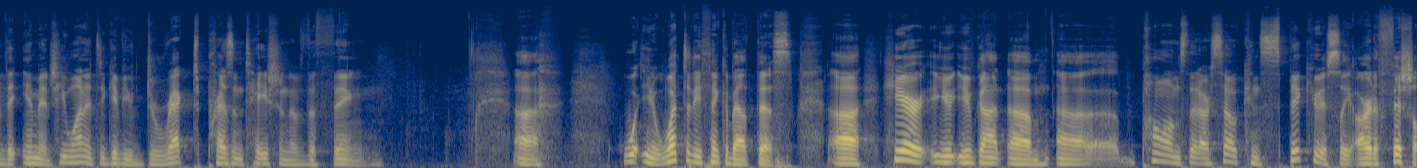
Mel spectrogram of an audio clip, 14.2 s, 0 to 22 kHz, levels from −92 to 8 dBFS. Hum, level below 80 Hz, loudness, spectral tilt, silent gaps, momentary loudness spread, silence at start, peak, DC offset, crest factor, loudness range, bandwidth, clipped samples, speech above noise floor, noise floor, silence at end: none; -48 dBFS; -20 LUFS; -5.5 dB/octave; none; 13 LU; 0 s; 0 dBFS; under 0.1%; 20 dB; 12 LU; 15 kHz; under 0.1%; 43 dB; -62 dBFS; 0 s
